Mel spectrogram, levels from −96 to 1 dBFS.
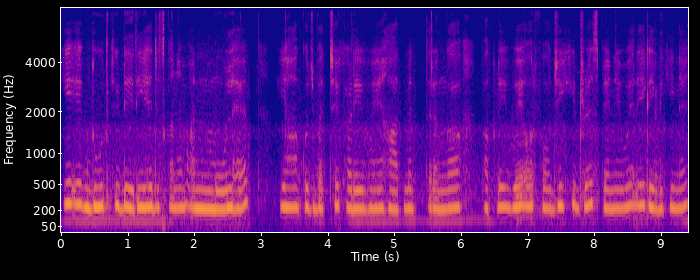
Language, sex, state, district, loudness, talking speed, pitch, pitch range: Hindi, female, Rajasthan, Churu, -33 LUFS, 195 wpm, 225 Hz, 215-235 Hz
